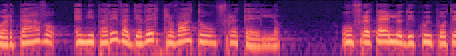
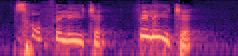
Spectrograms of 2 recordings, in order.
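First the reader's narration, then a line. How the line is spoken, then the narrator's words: Ecstatic joyful exclamation. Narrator (Italian): felicità viva, inebriante, giungendo le mani esclamai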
